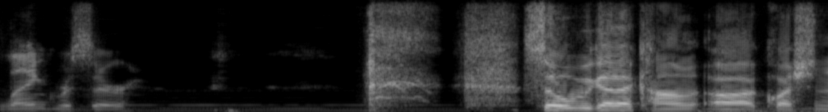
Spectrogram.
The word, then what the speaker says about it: Langrisser: I don't have it up, but it's pronounced Langrisser.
